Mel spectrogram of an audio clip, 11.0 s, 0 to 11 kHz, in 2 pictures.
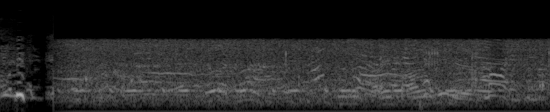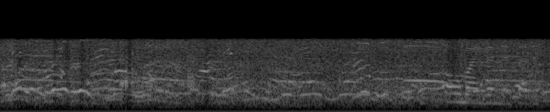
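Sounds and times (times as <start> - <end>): people talking: 0.0 - 11.0.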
